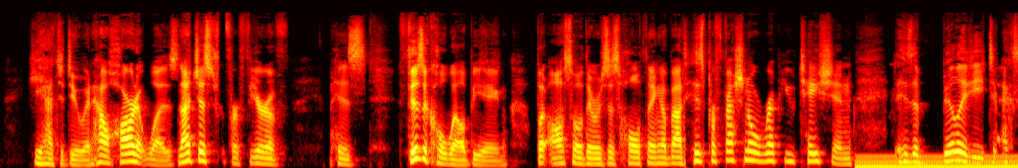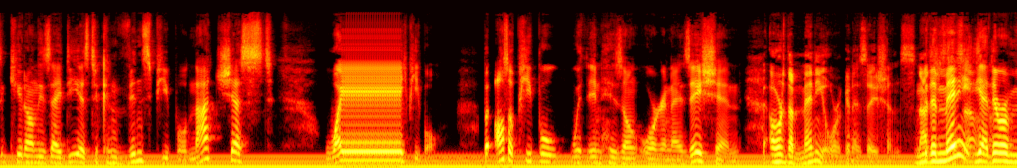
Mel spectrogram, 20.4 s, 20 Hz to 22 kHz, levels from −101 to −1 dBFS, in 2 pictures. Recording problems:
electrical hum; faint; from 8.5 s on; 60 Hz, 20 dB below the speech
audio freezing; at 14 s for 0.5 s
abrupt cut into speech; at the end

